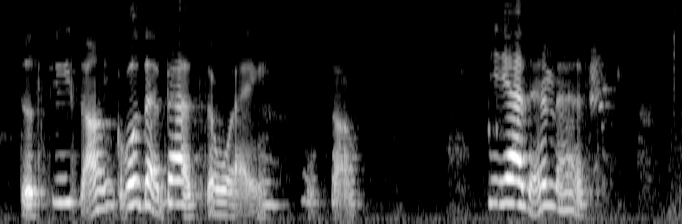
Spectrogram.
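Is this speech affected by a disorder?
Yes: cerebral palsy; spastic quadriplegia.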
